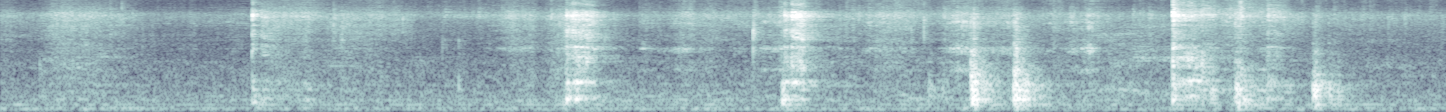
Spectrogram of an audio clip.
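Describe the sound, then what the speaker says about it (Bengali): Something browning in plenty of ghee, with a soft steady sizzle under sharp metal scrapes and clinks as a spoon stirs the pan every second or so, close and without talk. "এটা ভালো করে ভাজা হোক। তো এরকম করে, তো অনেকটা ঘি দিয়েছি"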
